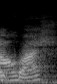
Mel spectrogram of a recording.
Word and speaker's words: gouache: Gouache.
